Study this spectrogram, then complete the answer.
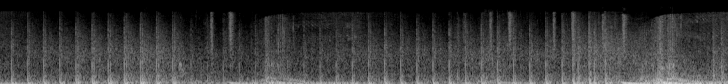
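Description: Quick footsteps patter on grass and ground.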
